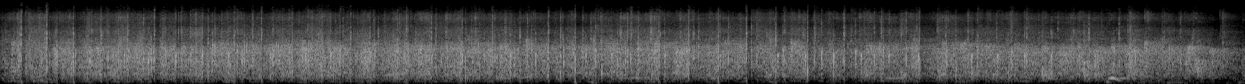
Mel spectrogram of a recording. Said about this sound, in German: Herzlichen Glückwunsch. Und ich glaube, jetzt klatschen.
